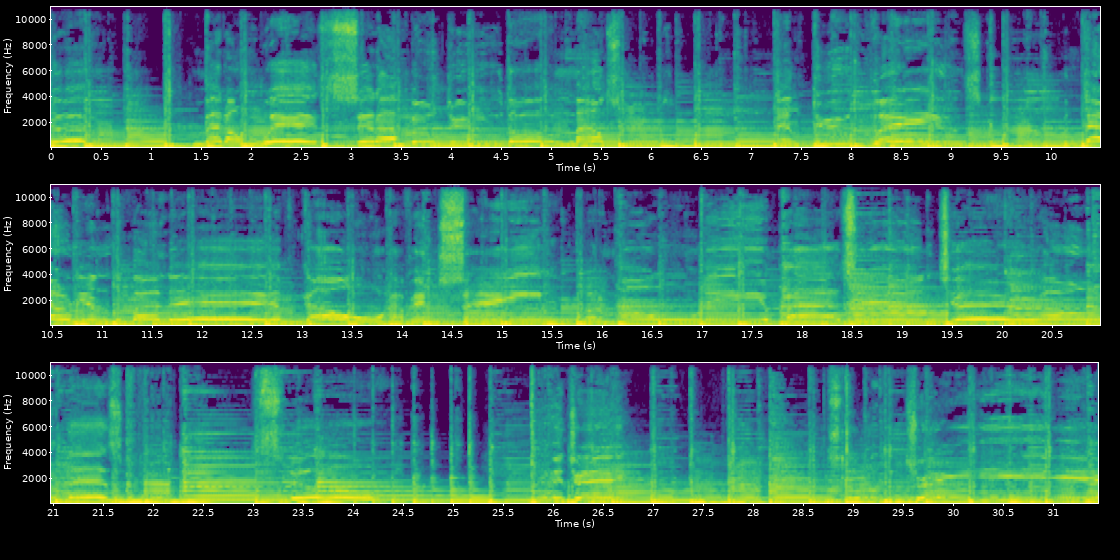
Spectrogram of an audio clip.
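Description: Music: acoustic guitar playing, with a lead melody line that bends and slides in pitch over the accompaniment. The low accompaniment drops out briefly a little past the middle.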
